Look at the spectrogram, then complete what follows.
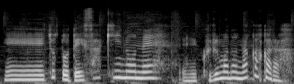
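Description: A woman's voice: high-pitched, animated, moderate pace, mellow, soft background music. A woman chatting casually as a live-stream host, greeting listeners from inside a car.

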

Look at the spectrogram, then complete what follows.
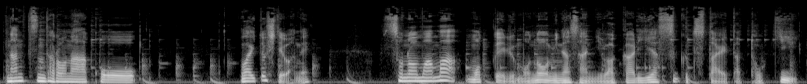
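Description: A man hosting a podcast alone, chatting casually in a rambling, self-mocking way with drawn-out pauses. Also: on the low side, darkish tone. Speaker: podcast host. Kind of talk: casual solo chat.

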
